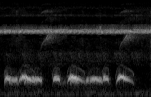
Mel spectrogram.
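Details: Spotted dove calling in a melaleuca grove while being trapped with a decoy: three close, mellow coo phrases with long, slightly falling notes, backed by a continuous high-pitched insect buzz.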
